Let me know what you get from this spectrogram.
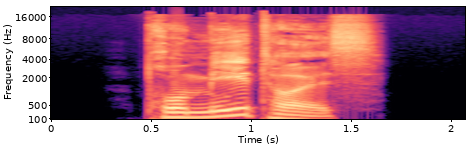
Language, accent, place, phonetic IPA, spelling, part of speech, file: German, Germany, Berlin, [pʁoˈmeːtɔɪ̯s], Prometheus, proper noun, De-Prometheus.ogg
- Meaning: Prometheus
